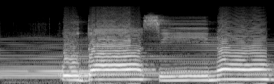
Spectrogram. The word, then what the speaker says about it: ఉదాసీనో: అనపేక్షः శుచిర్దక్ష శుచిర్దక్ష అపేక్షः శుచిర్దక్ష ఉదాసీనో ఉ హ్రస్వము ఉదాసీనో అని ఊతో పలకకూడదు. ఉదాసీనో ఉదాసీనో గతవ్యథః తా మీద ఆఘాత చివరిలో మహాప్రాణాక్షము థ. గతవ్యథః గతవ్యథః కాదు, అల్ప ప్రాణతో గతవ్యథః అని కూడా కాదు. గతవ్యథః ఉదాసీనో గతవ్యథః సర్వారంభ రా తర్వాత మాకి మహాప్రాణాక్షము భావత్తు.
